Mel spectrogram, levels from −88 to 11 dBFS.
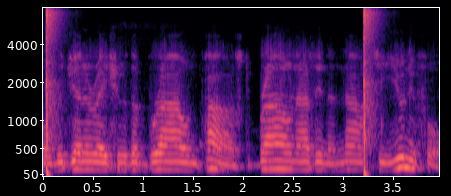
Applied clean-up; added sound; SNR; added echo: none; Clapping; -1 dB; reverberation time 0.3 s.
